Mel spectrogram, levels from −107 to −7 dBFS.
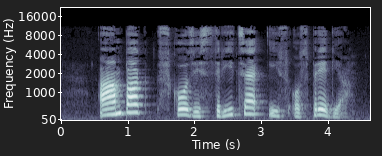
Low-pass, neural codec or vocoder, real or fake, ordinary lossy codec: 19.8 kHz; none; real; MP3, 48 kbps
